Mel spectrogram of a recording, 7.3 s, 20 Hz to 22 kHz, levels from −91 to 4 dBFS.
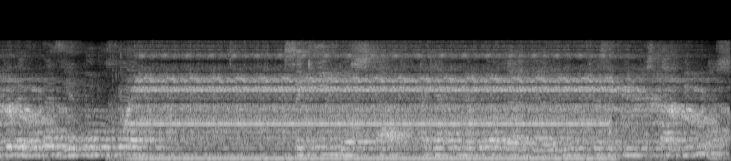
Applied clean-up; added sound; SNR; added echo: none; Engine / Tools; -1 dB; reverberation time 1.0 s.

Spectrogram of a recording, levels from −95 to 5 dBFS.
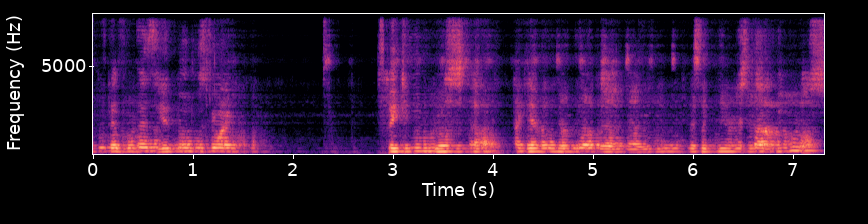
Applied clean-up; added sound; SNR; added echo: neural mask model DeepFilterNet 3.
